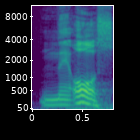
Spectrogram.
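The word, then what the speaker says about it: νέος: Esa palabra se aplica en el griego neos, con acento en la O.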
